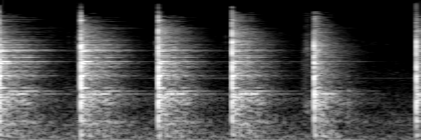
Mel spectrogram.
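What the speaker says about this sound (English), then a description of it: "Hammering the wrong way." Metal leaves of a forged Christmas tree ornament struck by a hammer: six sharp, ringing blows at a steady rhythm, close and loud, each decaying briefly before the next.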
